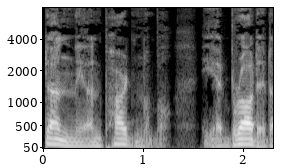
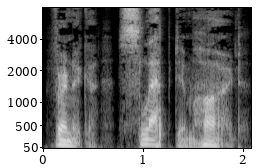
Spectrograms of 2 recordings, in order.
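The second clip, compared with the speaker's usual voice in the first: usual speaking voice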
